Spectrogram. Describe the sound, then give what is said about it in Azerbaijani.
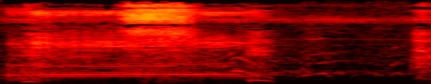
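A camel calling on a moonlit night: a drawn-out, buzzing, harmonic moan that wavers, fairly quiet, with a short lower grunt near the end. “İşittin mi? Bu dəvə səsidir ətəbə. Yaxşı qulağa ətəbə. Həmən o dəvənin səsidir.”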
